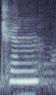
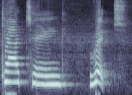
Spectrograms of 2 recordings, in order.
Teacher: التو افريكيتس التش والج وين بنعملوا في منطقة البلاتو الفيولر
